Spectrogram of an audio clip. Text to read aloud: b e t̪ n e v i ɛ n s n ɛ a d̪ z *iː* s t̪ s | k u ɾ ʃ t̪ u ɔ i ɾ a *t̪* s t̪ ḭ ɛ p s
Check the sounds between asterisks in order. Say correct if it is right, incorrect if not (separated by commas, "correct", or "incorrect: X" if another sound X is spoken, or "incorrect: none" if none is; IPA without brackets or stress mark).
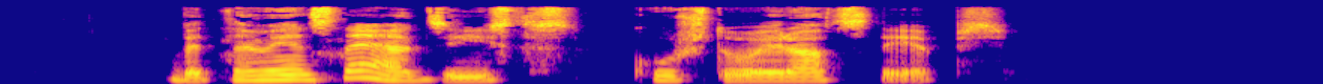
correct, correct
